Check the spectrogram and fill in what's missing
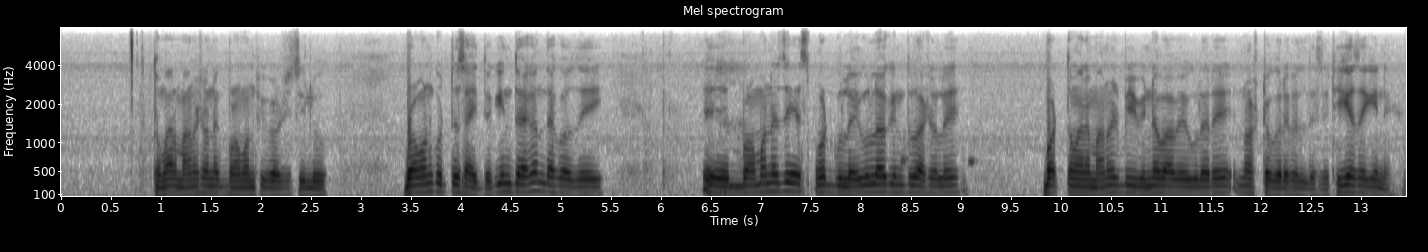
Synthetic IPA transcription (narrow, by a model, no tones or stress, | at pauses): t̪omaɾmanuʃɔnek̚bɾɔmonfibaɾʃisʰilo | bɾɔmonkoɾt̪et͡ɕajt̪okint̪uɛkʰɔnd̪ɛkʰoze | bɾɔmonezeespoɾʈɡuloeɡulaokint̪uaʃole | bɔɾt̪omanemanuʃbibʱinːobʱabeeɡulaɾenɔʃʈokoɾefʰelt̪esʰeʈʰikasʰekine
